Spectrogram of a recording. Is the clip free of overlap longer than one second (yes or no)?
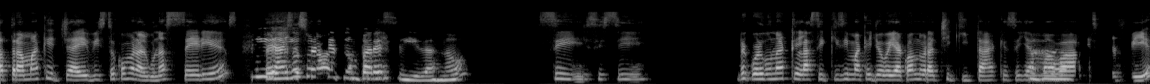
no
